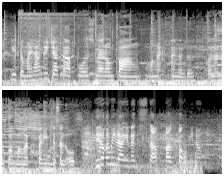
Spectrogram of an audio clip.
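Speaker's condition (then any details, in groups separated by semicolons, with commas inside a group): No condition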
